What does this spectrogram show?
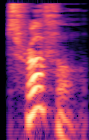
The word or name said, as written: truffle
